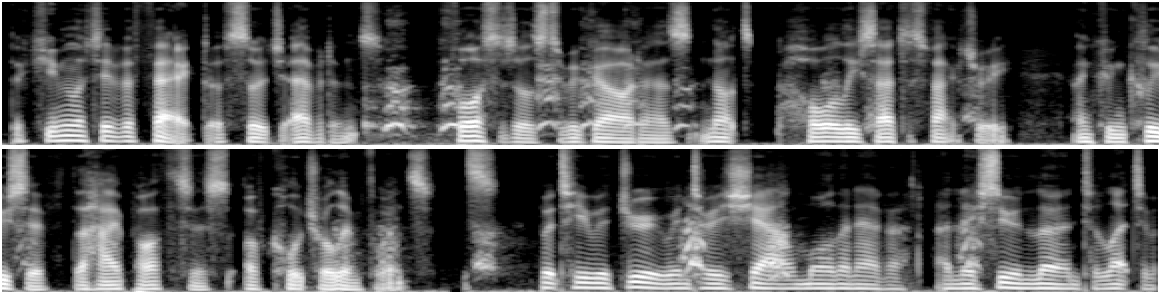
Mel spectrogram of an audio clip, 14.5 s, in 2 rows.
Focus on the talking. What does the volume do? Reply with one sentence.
The volume of the talking stays about the same.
